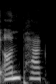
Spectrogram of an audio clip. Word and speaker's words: unpack: They unpack the boxes after moving into their new apartment. When you say unpack, make sure to pronounce it clearly. Unpack. The stress is on the second part.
